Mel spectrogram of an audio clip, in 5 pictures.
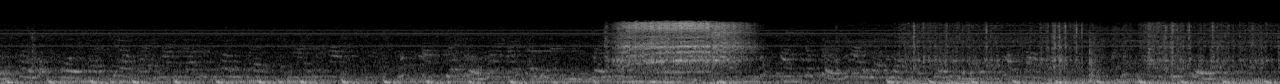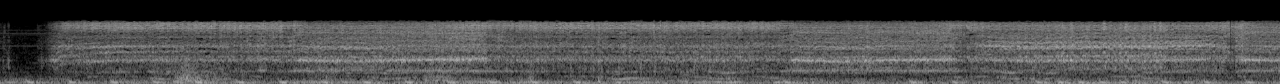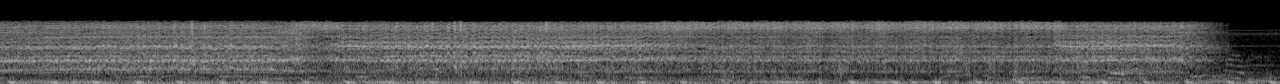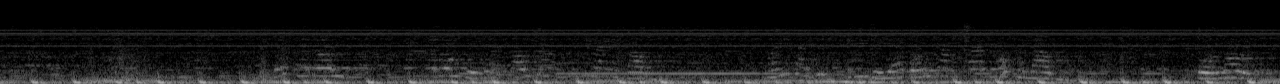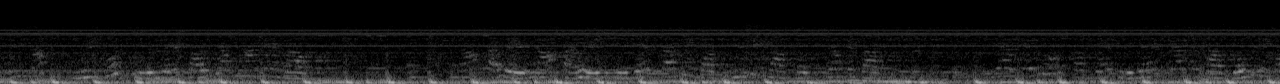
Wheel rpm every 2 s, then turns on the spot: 0, 0, 0, 60, 20, 20, 40, 160, 160, 160, 160, 160, 160, 160, 160, 160, 160, 160, 130, 0, 0, 0, 0, 0, 0, 0, 0, 0, 0, 0, 0, 0.
8-12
